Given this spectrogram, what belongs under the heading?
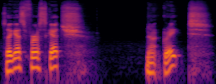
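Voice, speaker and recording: A man giving casual, self-deprecating commentary as a video creator while drawing, in a low-key way. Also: slow pace.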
